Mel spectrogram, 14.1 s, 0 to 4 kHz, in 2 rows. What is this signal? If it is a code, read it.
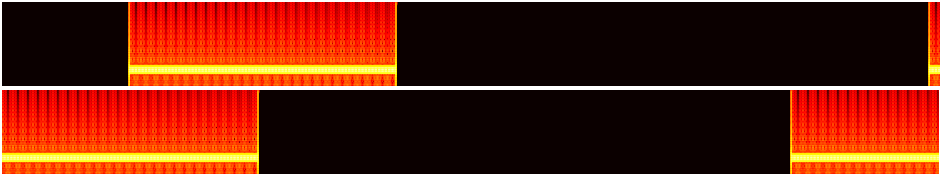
Ringback tone (North America), 440 + 480 Hz.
